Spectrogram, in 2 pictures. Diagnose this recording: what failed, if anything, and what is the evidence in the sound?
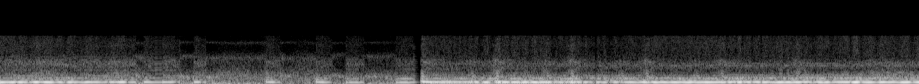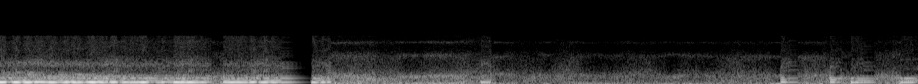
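The call-processing stage is where most of this goes wrong. From 1.36 to 4.22 s, briefly at 10.78 to 10.94 s, and again from 12.02 to 18.25 s, the sound is chopped by the voice detector. Stretches keep cutting out and getting swapped for flat synthetic hiss, about 1.8 s in the first span and about 5.4 s in the last. The sender's detector likely kept flipping between send and comfort noise. The whole thing sits under 4 kHz, which fits G.711.

There's a short concealed packet loss on the network side at 5.94 s. You hear a tiny smear rather than a hard gap, since about 20 ms of audio didn't arrive in time. The receiver covered it by stretching the preceding sound forward for roughly 18 ms and then blending back into the real signal. It's definitely there.

Sound is dropped by the voice detector at 11.30 to 11.42 s, again in call processing. 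For about 120 ms the actual audio vanishes completely and steady comfort noise sits in its place until sending resumes. This differs from the choppy spans because it's a single clean hole rather than repeated flickering. The likely cause is that the detector judged a quiet bit of real sound to be background and simply stopped transmitting it.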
